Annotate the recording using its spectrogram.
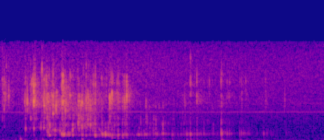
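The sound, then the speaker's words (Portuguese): Beer pours into a glass, a bubbly, gurgling stream with fizzing and splashing that softens into a quieter hiss of foam settling. No one speaks. “Pode fazer o servicinho de vocês com calma, escutando aquele barulhinho maravilhoso.”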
